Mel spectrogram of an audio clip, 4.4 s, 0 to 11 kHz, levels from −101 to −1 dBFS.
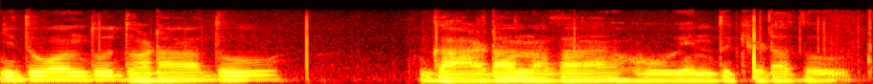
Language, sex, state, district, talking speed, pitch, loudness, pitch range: Kannada, male, Karnataka, Bidar, 95 wpm, 110 Hz, -23 LUFS, 100-115 Hz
